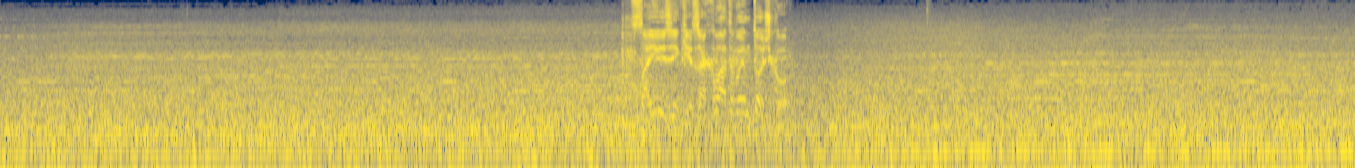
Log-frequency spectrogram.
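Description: A warship's engines rumble low and steady over the sea.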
